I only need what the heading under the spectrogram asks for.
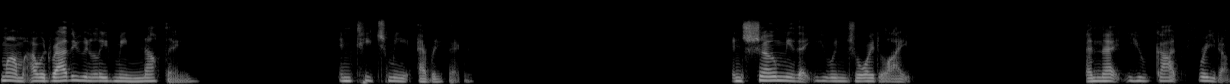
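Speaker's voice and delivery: emotional, choked-up voice, catching with feeling. Quoting what a daughter now says about an inheritance: getting emotional. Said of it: "I'm getting emotional".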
